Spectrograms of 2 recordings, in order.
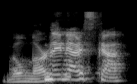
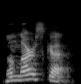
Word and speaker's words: Mlynarska: Mlynarska. Mlynarska.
